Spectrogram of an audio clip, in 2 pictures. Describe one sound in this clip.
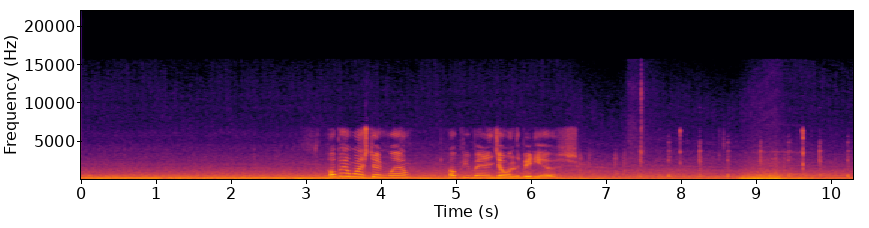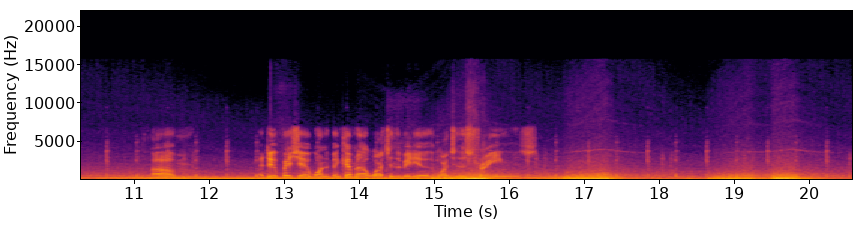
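A truck engine hums steadily as it drives along a road.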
